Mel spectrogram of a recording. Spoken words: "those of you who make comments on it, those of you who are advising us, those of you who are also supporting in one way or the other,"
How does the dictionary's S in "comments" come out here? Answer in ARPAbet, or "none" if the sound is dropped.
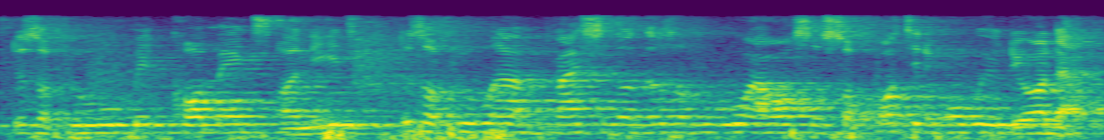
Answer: S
